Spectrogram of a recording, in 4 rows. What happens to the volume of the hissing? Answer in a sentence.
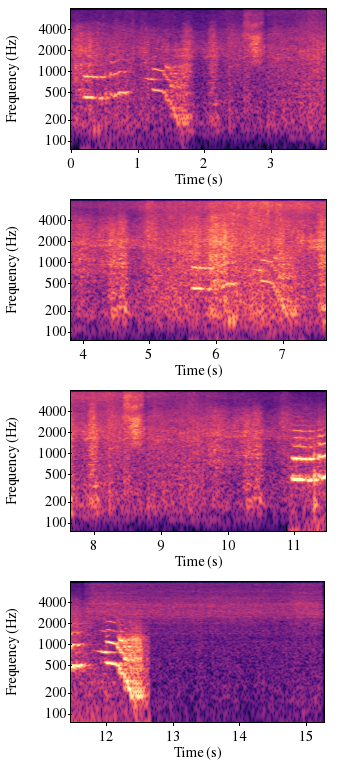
The volume of the hissing goes up, then down.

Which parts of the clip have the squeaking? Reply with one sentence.
The squeaking can be heard from 0.2 to 1.9 s, from 5.6 to 7.4 s and from 10.9 to 12.7 s.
